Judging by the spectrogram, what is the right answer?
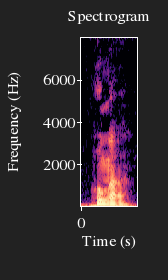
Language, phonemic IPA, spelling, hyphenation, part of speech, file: German, /ˈhʊŋɐ/, Hunger, Hun‧ger, noun, De-Hunger.ogg
- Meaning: hunger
